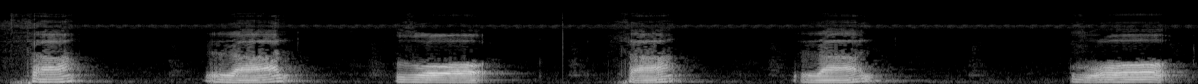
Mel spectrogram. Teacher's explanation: تو لسا جو ہے یہ بھی عربی زبان کا لفظ ہے، اس کے معنی جو ہے وہ مسوڑے ہیں، مسوڑے کے ہیں، چونکہ جو ان کا مخرج ہے وہ مسوڑوں کے پاس اندرونی جگہ جو کنارے ہیں وہاں سے ہوتا ہے، اس لیے یہ حروف لسویہ کہتے ہیں۔ تو مخرج جب آپ نے زبان کی نوک جو ہے اوپر کے جو سامنے والے دانت ہیں اس کے سرے سے جب آپ ٹچ کریں گے تو یہ 3 حروف ادا ہوں گے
